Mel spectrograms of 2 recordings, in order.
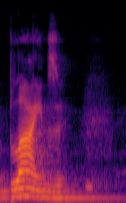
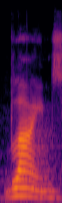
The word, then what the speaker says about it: blinds: Cuando tengo un sonido que produce vibración antes de la S, ¿esta S se pronuncia como S o como Z? Como vibración. Como Z. Como Z. Entonces debería ser blinds.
